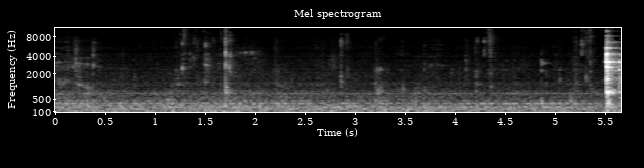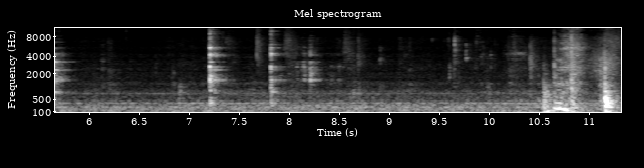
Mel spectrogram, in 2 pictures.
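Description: Eating utensil clinking lightly against a plate: sparse clicks over a faint steady hum, with one sharper clink about halfway through and a few more light taps near the end.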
